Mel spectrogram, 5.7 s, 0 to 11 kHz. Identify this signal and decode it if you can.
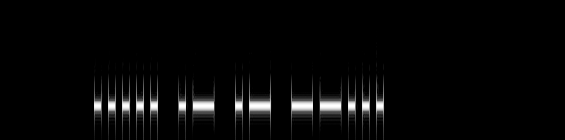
Morse code, heard as a keyed tone, about 17 wpm, 700 Hz. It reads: 5AA7
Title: Common Cut Numbers - 4-Digit 17wpm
